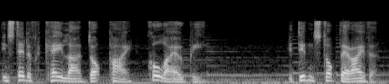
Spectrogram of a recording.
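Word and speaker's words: Calliope: what caught my attention was the way she pronounced it cop cop instead of KLA dop call IOP it didn't stop there either otherwise I would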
